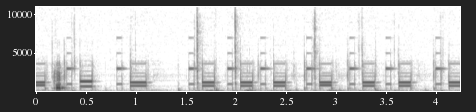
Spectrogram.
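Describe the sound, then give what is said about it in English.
A quick string of touch-tone keypad beeps, roughly a dozen short dual-tone presses in a steady rhythm, as a phone number is dialed for a call through the Goog 411 service. Clear, with no talking. “For Goog 411, please enter the phone number you would like to dial, followed by the pound key.”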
